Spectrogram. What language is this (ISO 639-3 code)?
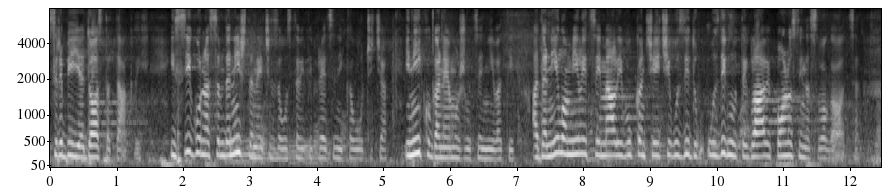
srp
